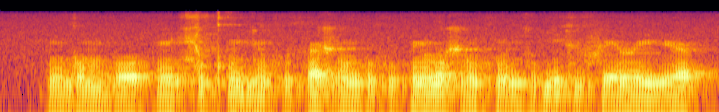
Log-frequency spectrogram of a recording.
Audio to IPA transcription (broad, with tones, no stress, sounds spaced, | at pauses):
ŋ ɡ o˨ m b o˧ | ẽ˨ t͡ɕ o˦ kʷʼ ə̃˨ ɡʲ œ̃˨ xʷ ə˧ θ œ˦˨ ʒ õ˨˦ ɡʷ œ˧ xʷ ɐ˦ p ẽ˦ l o˨ ʒ õ˨˦ xʷ ẽ˨ n z u˦ ɡ ẽ˧ xʲ u˧ f e˧ ɹ e˧ lʲ œ˦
